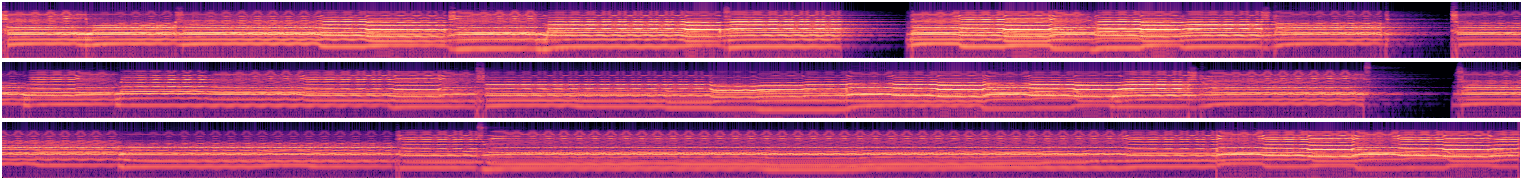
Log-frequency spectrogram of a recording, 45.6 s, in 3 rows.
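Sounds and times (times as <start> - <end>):
soprano singing: 0.0 - 28.9, 29.8 - 45.5.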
